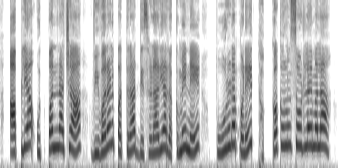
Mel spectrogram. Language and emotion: Marathi, surprised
